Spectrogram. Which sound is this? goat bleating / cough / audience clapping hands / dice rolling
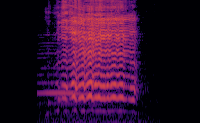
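goat bleating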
